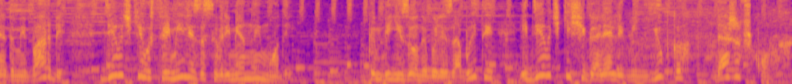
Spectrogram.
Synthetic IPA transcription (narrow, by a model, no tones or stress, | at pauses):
ad̪əmʲɪbarbʲɪ | dʲe̞vət͡ɕkʲɪʊst̪ɾʲɪmʲilʲɪsʲzəsəvɾʲɪmʲe̞nːəjmo̞d̪əj | kəmʲbʲɪnʲɪzo̞nɨbɨlʲɪzɐbɨt̪ɨidʲe̞vət͡ɕkʲɪɕɪɡɐlʲælʲɪvmʲɪnʲɪjupkəxd̪aʐɨfʂko̞lˠəx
